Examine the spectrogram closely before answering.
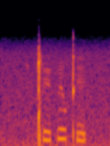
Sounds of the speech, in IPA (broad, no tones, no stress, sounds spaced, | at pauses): ǃ y p y u̯ kʼ ĩ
